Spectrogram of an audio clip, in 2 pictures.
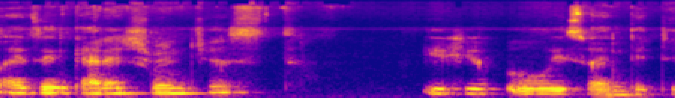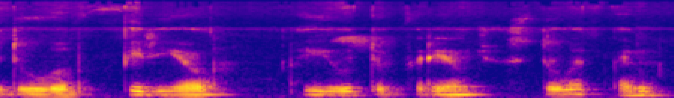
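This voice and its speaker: Husky South African woman, gravelly chat. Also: lowish voice, fairly bright tone. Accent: South African English. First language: Afrikaans. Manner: chatty, often drops to a whisper. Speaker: beauty vlogger. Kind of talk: casual makeup chit-chat.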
